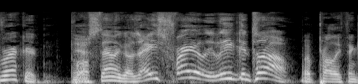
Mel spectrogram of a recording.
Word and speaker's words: Frehley: Frehley. I always spell it wrong.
